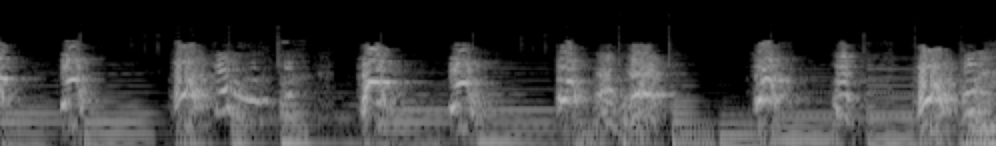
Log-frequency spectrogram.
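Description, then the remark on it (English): A dog barks over and over in a steady rhythm, the loud barks pitched to follow a bouncy tune over a low musical backing, part of a jingle about quarterback Mike Vick and a dog. “There was an athlete had a dog, and Mike Vick was his name.”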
